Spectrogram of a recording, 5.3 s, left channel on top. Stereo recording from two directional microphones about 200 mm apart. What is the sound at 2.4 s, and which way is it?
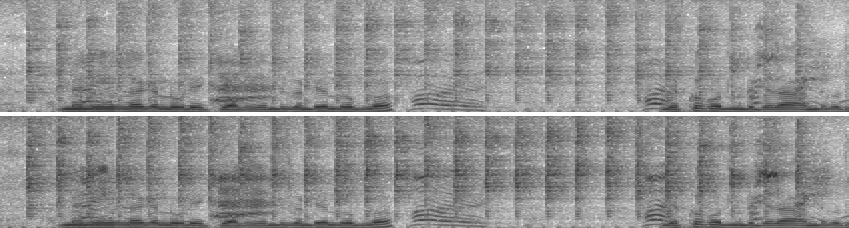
Speech, 20° left (ahead or behind).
